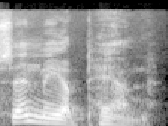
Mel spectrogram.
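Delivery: ordinary delivery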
